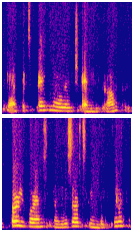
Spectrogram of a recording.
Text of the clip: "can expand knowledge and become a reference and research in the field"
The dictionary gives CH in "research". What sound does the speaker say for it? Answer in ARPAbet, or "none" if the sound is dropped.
S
